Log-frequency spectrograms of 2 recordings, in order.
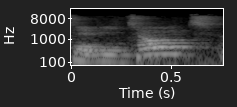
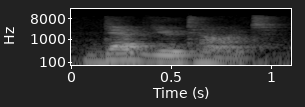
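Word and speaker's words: debutante: english is going to impose english phonotactics on it and make it debutant so lots of changes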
